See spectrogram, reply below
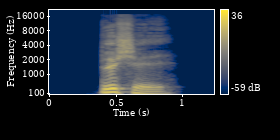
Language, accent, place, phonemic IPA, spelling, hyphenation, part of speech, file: German, Germany, Berlin, /ˈbʏʃəl/, Büschel, Bü‧schel, noun, De-Büschel.ogg
- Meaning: 1. bunch 2. tuft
